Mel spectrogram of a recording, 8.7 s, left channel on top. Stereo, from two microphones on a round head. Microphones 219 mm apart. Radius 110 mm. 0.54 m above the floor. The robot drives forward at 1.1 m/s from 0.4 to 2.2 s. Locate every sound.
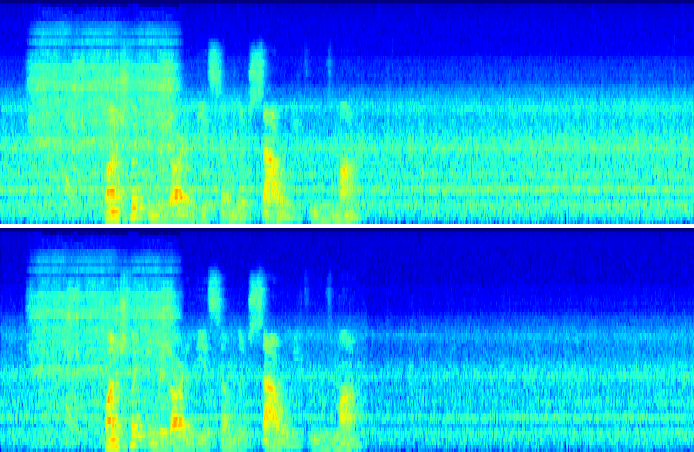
1.3 s a man speaking: 40° right (ahead or behind), 1.3 m; by 4.5 s 25° right (ahead or behind), 2 m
